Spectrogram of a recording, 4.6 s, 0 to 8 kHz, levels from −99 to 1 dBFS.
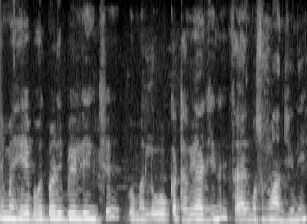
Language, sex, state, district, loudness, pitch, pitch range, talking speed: Garhwali, female, Uttarakhand, Tehri Garhwal, -14 LUFS, 210 Hz, 200-220 Hz, 195 wpm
